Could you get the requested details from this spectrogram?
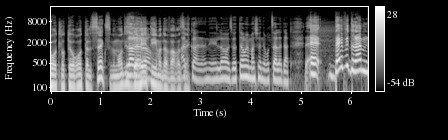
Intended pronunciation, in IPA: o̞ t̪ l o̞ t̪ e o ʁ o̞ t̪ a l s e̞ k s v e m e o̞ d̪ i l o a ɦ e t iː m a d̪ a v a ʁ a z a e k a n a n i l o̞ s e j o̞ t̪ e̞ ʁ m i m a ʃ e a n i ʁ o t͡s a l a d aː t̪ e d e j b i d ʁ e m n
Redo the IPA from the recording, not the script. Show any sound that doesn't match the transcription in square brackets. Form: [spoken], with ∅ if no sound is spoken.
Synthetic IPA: o̞ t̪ l o̞ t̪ e o ʁ o̞ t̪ a l s e̞ k s v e m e o̞ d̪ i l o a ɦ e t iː m a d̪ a v a ʁ a z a e k a n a n i l o̞ [z] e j o̞ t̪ e̞ ʁ m i m a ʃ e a n i ʁ o t͡s a l a d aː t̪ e d e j [v] i d ʁ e m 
